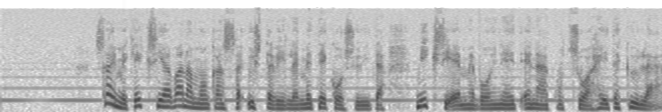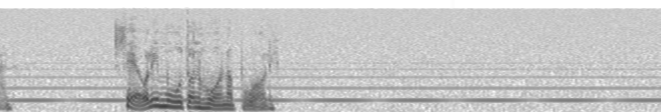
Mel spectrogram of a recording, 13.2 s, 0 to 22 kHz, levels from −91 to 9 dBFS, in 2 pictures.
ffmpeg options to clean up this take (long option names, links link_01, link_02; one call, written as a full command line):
ffmpeg -i in.wav -af "adeclick=threshold=4,bandreject=frequency=431.3:width_type=h:width=4,bandreject=frequency=862.6:width_type=h:width=4,bandreject=frequency=1293.9:width_type=h:width=4,bandreject=frequency=1725.2:width_type=h:width=4,bandreject=frequency=2156.5:width_type=h:width=4,bandreject=frequency=430:width=30,afwtdn=0.004" out.wav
